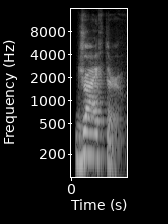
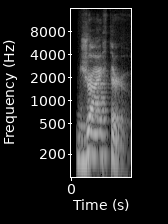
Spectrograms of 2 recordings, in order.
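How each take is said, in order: Both takes have the same delivery.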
